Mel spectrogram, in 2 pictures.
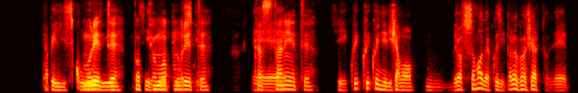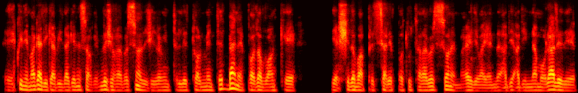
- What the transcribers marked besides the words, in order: other background noise
- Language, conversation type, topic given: Italian, unstructured, Come definiresti l’amore vero?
